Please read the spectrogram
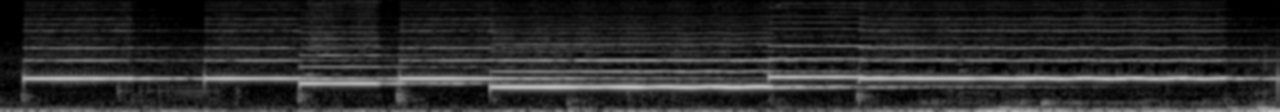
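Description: Software flute instrument playing a short melody of about seven single notes, ending on a long held note with a slight vibrato.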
